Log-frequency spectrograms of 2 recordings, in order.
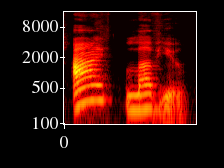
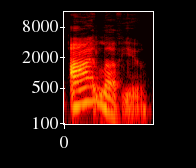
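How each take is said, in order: First: Slow, loud, pressing each word; emphatic I love you. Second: Heartfelt plea, louder; pleading. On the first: Daughter pleading with her father, loud and slow. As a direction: plead it hard so he finally hears. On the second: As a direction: insist on your love. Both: Retold or imitated. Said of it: "That's what I told him".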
